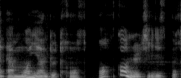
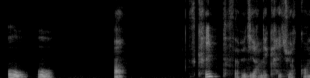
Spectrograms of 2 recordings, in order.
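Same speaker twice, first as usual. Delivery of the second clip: whisper. Real, not acted. Teacher whispers to class.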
